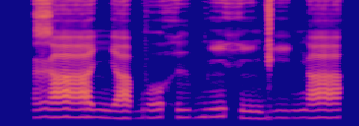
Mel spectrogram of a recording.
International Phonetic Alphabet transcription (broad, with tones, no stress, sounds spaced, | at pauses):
ɣ aː˧ ɲ a˨ b o˧ h ɨ˧ b ĩ˦ h ĩ˨ ɡ iː˧ ŋ a˦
